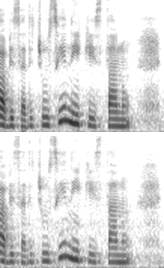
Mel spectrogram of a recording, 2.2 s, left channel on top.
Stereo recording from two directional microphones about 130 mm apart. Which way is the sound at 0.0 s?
35° left (ahead or behind).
